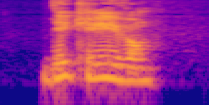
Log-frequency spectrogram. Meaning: inflection of décrire: 1. first-person plural present indicative 2. first-person plural imperative
- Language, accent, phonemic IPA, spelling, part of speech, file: French, Canada, /de.kʁi.vɔ̃/, décrivons, verb, LL-Q150 (fra)-décrivons.wav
